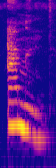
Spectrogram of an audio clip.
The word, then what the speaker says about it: almond: Paano i-pronounce yan? It's almond.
